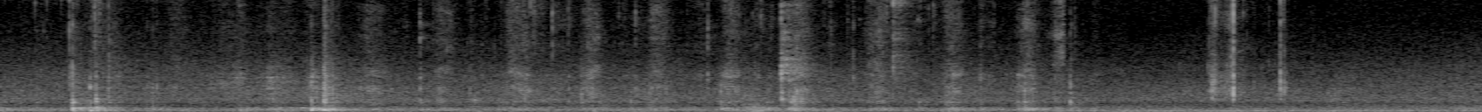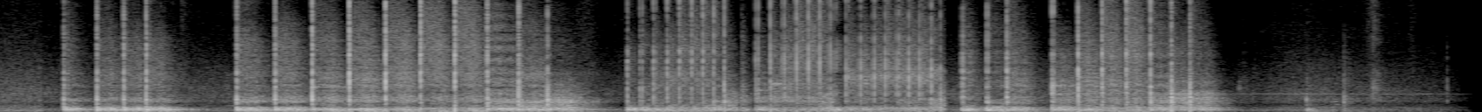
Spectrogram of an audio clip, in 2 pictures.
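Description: Small hammer tapping a small nail into plywood, in several fast runs of light sharp taps from about ten seconds in. Before that, scattered light clicks and knocks from fitting a plastic corner clamp.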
